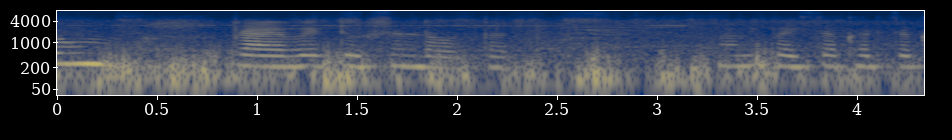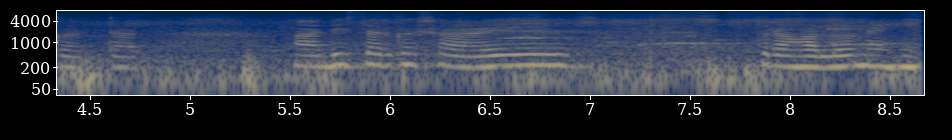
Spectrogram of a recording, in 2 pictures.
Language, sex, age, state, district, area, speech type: Marathi, female, 30-45, Maharashtra, Nagpur, urban, spontaneous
